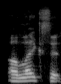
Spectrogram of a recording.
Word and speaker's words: Alexich: So my last name is Alexich, so Lex then itch.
